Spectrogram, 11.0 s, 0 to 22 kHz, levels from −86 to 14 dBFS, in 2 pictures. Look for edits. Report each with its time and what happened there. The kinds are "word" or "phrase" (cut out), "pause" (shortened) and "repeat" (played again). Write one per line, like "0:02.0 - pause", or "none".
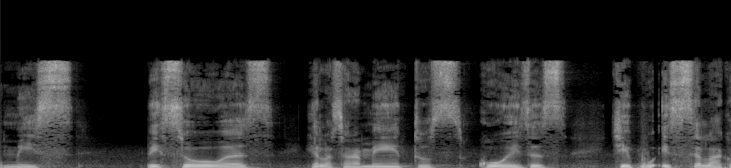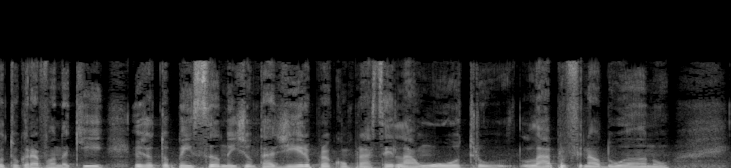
none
